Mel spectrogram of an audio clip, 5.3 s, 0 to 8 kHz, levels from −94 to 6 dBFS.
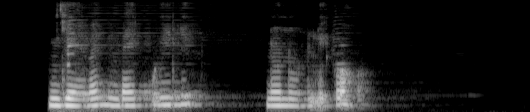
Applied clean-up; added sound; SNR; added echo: neural mask model DeepFilterNet 3.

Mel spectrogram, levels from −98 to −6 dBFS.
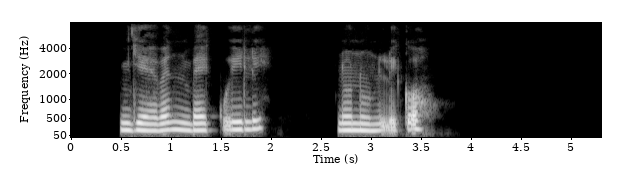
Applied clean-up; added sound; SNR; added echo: none; none; none; none.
